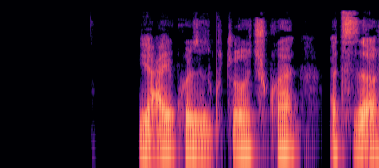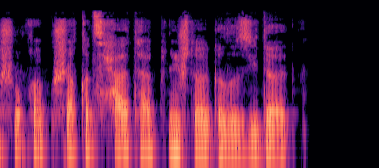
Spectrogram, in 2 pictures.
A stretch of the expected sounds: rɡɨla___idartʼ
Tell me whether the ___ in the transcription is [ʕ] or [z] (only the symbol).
z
